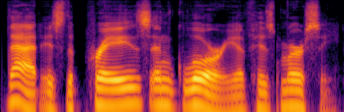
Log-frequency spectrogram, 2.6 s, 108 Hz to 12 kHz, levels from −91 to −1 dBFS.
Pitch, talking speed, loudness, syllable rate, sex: 125 Hz, 210 wpm, -17 LUFS, 4.9 syllables/s, male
